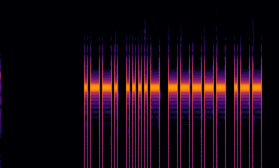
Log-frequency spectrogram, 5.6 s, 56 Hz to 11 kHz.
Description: Morse code, heard as a keyed tone, about 20 wpm, 700 Hz. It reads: P40W
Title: Call Signs Repeated 2x - 20wpm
